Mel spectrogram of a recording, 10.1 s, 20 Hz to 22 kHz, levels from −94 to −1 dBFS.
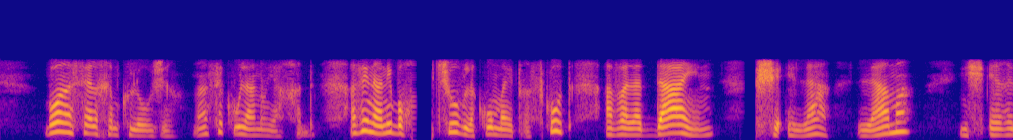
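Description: Speech over a band-limited G.711 telephone line, with packet loss with pitch repetition at 4.12 to 4.32 s and 7.40 to 7.56 s: the last pitch period is repeated, fades into silence over about 50 ms within each 200 ms and 160 ms gap, then speech cross-fades back.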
